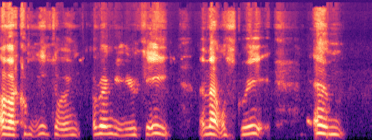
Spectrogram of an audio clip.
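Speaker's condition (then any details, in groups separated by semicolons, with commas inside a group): Cerebral palsy; speech impairment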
